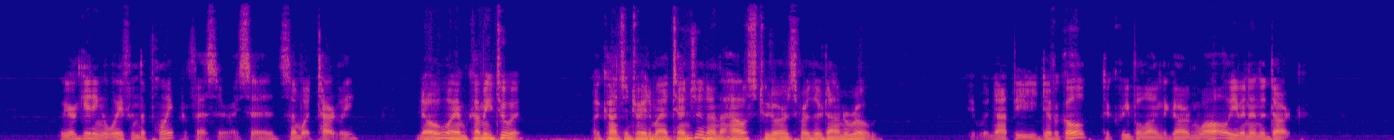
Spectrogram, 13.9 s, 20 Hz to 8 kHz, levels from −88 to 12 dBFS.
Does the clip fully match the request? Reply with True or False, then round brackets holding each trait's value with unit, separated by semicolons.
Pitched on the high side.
False (110 Hz)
